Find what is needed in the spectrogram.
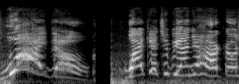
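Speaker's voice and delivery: hammed-up exasperated shout; exasperated cry. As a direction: wail the question in mock despair. Exasperated rebuttal to the claim.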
